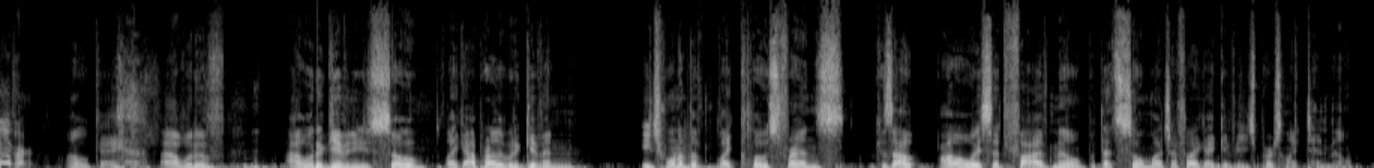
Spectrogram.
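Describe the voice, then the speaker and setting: A man talks at a fairly quick pace with a medium pitch and ordinary pitch variation. His is a normal speaking voice. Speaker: podcast host. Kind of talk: casual chat.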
